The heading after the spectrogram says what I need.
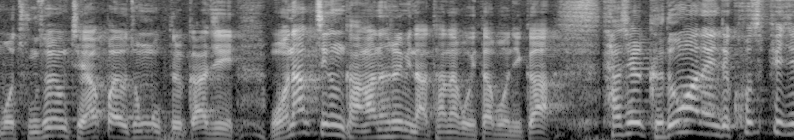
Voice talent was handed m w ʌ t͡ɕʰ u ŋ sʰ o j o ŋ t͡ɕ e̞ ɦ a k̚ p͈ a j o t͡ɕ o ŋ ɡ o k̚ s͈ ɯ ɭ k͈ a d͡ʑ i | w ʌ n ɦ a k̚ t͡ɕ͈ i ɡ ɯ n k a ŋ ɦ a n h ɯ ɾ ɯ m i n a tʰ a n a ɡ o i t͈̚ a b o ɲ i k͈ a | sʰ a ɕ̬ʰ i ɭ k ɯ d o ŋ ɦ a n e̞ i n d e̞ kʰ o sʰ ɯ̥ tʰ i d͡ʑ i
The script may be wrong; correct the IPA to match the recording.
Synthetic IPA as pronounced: m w ʌ t͡ɕ u ŋ sʰ o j o ŋ t͡ɕ e̞ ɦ a k̚ p͈ a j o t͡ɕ o ŋ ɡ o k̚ t͈ ɯ ɭ k͈ a d͡ʑ i | w ʌ n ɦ a k̚ t͡ɕ͈ i ɡ ɯ n k a ŋ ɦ a n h ɯ ɾ ɯ m i n a tʰ a n a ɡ o i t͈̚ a b o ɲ i k͈ a | sʰ a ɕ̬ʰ i ɭ k ɯ d o ŋ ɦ a n e̞ i n d͡ʑ e̞ kʰ o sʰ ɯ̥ pʰ i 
